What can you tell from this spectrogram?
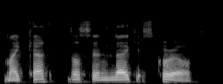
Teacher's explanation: I'm not sure, but I guess it's a progressive assimilation. In squirrels, the sound it's like z, should be voiced because it comes after an L sound.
